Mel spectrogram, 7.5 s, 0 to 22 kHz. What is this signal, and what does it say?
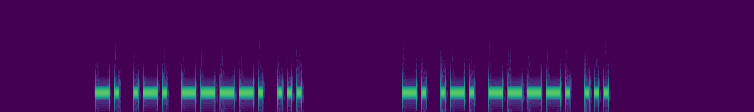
Morse code, heard as a keyed tone, about 25 wpm, 700 Hz. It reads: NR9S NR9S
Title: USA Call Signs - 4 Characters - Repeated 2x - 25wpm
